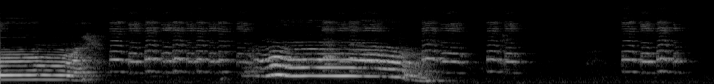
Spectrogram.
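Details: Siberian Husky, a young dog indoors, howling in reaction to an annoying sound: long wavering howls that rise and then slide down, followed by shorter higher yowls with pauses between.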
